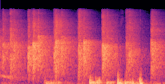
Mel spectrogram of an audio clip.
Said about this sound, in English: We are gonna keep it going. We got three. Oh yeah, I guess two or three comedians left. Please clap your hands for Pranav.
